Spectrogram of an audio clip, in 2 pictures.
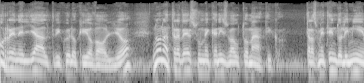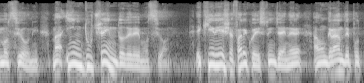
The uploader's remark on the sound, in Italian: Speciale dal festival della lingua italiana di Lecco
